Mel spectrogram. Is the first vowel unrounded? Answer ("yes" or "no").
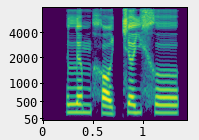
yes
